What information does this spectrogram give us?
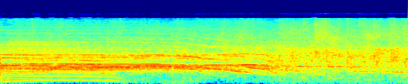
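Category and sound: crowd, audience applause and cheering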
